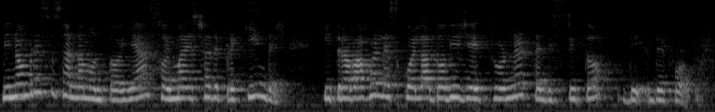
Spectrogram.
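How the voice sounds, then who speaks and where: A woman preschool teacher explains a simple activity to parents step by step. Her voice is high and friendly. She sounds a little away from the mic in an echoey room. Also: normal speed, recorded from a distance. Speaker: pre-kindergarten teacher. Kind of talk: instructional video for parents.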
